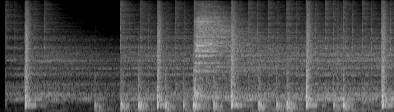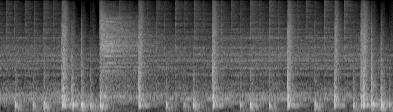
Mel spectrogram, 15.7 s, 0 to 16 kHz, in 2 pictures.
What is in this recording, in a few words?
Overheads, 160 BPM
